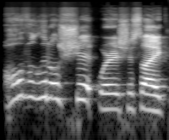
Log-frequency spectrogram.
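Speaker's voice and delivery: ordinary delivery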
